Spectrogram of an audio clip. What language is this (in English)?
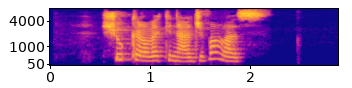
Kabyle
